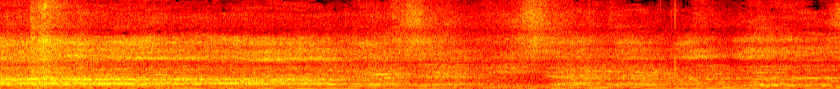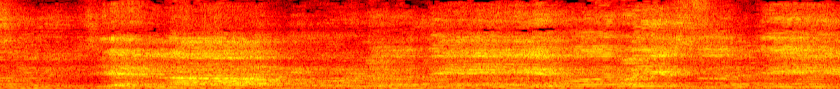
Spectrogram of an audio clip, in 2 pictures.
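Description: A group of voices singing together, over a steady low held note.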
